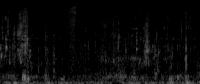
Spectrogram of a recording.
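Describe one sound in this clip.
A foot sloshes in shallow muddy water.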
